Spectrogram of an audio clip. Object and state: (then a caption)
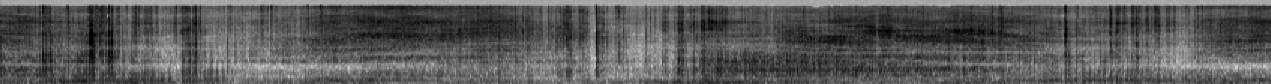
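Cardboard box scratched and tapped with nails. Long acrylic nails scratch and tap a hollow, medium-size, black printed rigid cardboard cosmetic box. A steady dry, rasping scrape runs throughout, with a few sharp, bright taps breaking through. The taps die away almost instantly, without ringing.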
